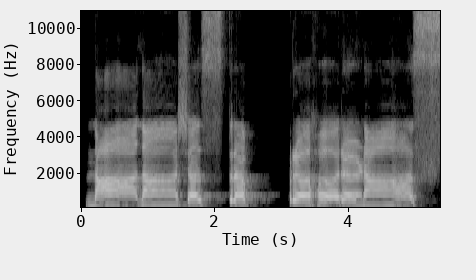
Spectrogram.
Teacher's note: स्त्र म्हटल्यानंतर मी ओठ बंद करणार आहे आणि ना नंतर दातावर दात मागन जीभ रेटायची आणि श्वास सोडायचा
